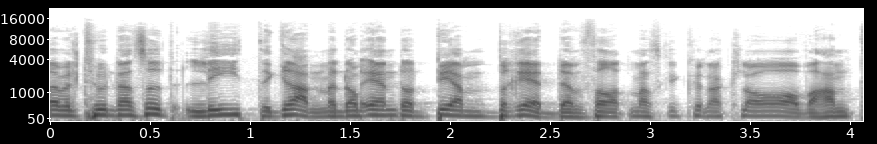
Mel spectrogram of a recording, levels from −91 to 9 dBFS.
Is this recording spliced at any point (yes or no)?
yes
